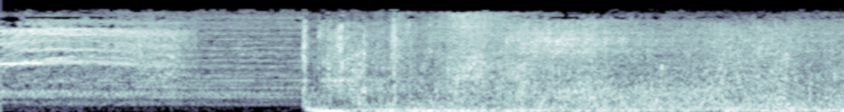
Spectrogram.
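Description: A grenade launcher explosion in a video game bursts in suddenly after a quieter tonal stretch, then rolls on as a loud, dense rumble until the end.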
